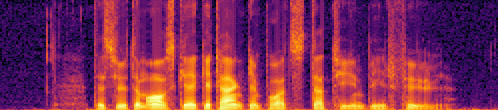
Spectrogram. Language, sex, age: Swedish, male, 42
